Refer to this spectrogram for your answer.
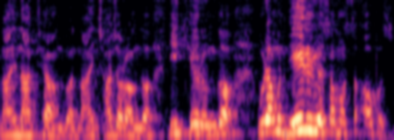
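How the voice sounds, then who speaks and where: A man with a high pitch talks at a very fast pace with ordinary pitch variation. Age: 60s. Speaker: pastor. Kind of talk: sermon.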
